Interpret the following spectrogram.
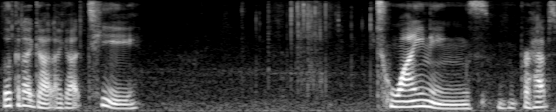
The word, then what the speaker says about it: Twinings: Twinings, perhaps pronounced Twinnings.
